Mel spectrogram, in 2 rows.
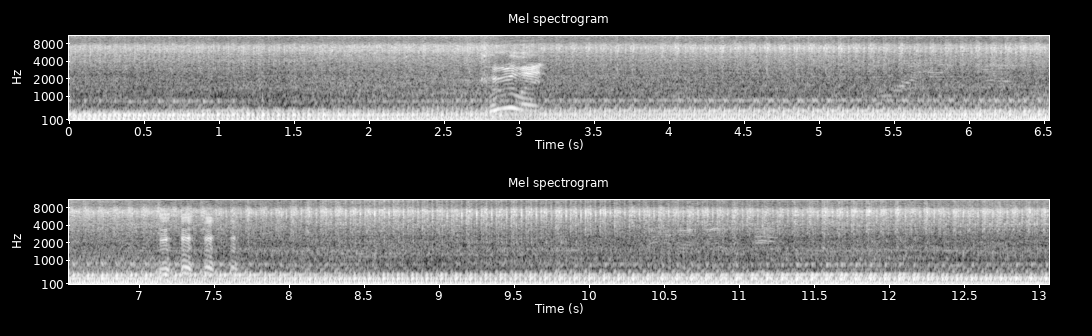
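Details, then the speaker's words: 1997 VR4 first start-up after engine rebuild, idling with downpipe missing (still needs welding): steady, loud, raspy, unmuffled low drone from open exhaust. "no downpipe, that's why it sounds like butt. Exhaust. Downpipe still needs welded."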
